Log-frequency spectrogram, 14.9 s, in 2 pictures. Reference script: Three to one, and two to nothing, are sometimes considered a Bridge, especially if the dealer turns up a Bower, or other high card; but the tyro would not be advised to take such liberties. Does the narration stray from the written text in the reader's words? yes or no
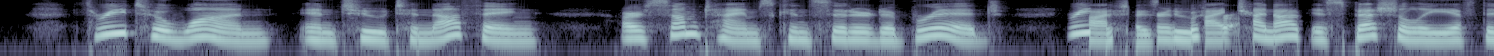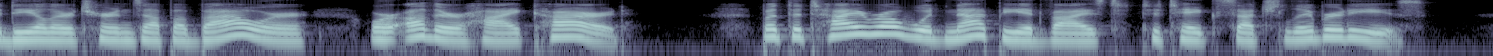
yes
